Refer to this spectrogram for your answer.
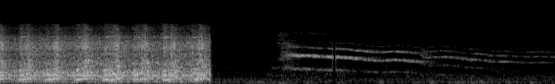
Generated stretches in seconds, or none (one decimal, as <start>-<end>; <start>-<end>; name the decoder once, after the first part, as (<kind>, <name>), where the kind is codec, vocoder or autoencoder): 1.1-3.5 (vocoder, Vocos)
